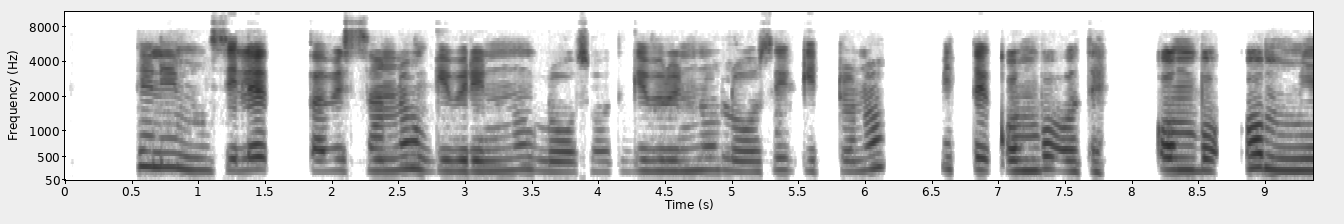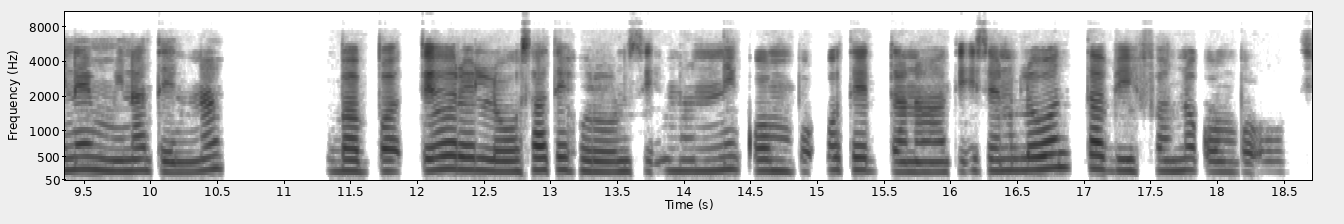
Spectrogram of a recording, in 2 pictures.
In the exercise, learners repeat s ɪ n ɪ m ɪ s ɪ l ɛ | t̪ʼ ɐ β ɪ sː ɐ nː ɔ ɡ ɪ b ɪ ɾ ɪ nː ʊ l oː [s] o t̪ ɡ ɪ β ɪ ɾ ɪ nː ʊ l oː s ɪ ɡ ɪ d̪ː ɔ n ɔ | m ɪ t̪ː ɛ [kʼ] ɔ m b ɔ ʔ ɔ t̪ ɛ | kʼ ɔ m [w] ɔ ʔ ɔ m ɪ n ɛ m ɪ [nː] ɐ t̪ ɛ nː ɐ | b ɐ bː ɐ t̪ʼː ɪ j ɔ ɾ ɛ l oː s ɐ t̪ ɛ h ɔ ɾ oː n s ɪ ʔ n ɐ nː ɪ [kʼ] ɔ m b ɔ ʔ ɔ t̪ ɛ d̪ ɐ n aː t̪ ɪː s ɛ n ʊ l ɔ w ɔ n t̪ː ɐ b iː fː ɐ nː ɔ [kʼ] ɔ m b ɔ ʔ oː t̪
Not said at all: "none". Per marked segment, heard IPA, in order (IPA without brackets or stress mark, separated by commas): s, kʼ, b, n, kʼ, kʼ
